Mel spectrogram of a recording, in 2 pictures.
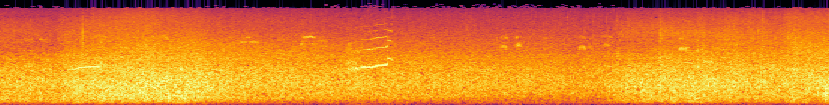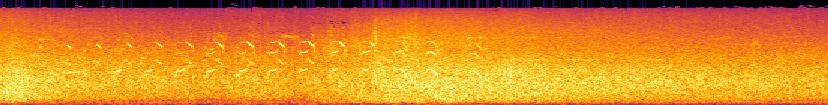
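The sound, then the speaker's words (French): Continuous roar of North Sea surf at high tide, waves swelling and breaking in broad surges, while seabirds call and honk intermittently. No one speaks. “Mon fauteuil s'enfonce dans les vagues. C'est marée haute.”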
